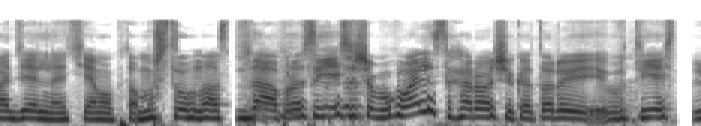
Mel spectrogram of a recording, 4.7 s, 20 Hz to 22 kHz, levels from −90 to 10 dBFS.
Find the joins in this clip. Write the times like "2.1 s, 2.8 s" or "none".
1.6 s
